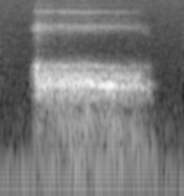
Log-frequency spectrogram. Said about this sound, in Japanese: どう？お口の濃い匂い、吐息の生温かさで、さらに匂い強烈になってるでしょ。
